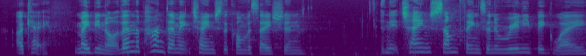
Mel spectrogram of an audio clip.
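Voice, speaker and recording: The woman's voice has a bright, sharp tone and a fairly high pitch. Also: ordinary pitch variation, fairly quick pace. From London, England. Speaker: organisational consultant, conference speaker. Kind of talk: conference talk. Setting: stage with audience.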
